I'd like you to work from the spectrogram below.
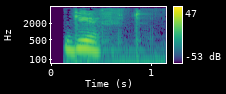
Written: giffed

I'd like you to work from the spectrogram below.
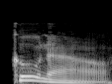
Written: kuhnau

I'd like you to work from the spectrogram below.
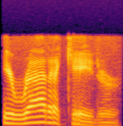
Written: eradicator

